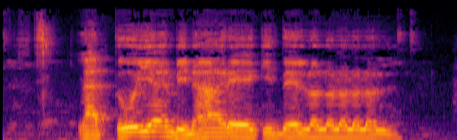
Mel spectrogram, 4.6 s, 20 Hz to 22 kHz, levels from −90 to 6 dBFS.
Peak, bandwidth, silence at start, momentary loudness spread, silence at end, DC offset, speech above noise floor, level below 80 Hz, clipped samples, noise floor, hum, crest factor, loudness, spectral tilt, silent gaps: -2 dBFS; 15.5 kHz; 0.2 s; 13 LU; 0.55 s; under 0.1%; 33 dB; -48 dBFS; under 0.1%; -47 dBFS; none; 14 dB; -14 LUFS; -5 dB/octave; none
